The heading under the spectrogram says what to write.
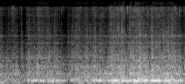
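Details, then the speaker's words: Samsung 7 kg top-loader washer (abnormal noise, drum not spinning), new drain motor fitted after old one failed, powered for test: steady low hum holding even, no grinding or buzzing; drain motor working. "motor is okay, it's working. You can see."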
